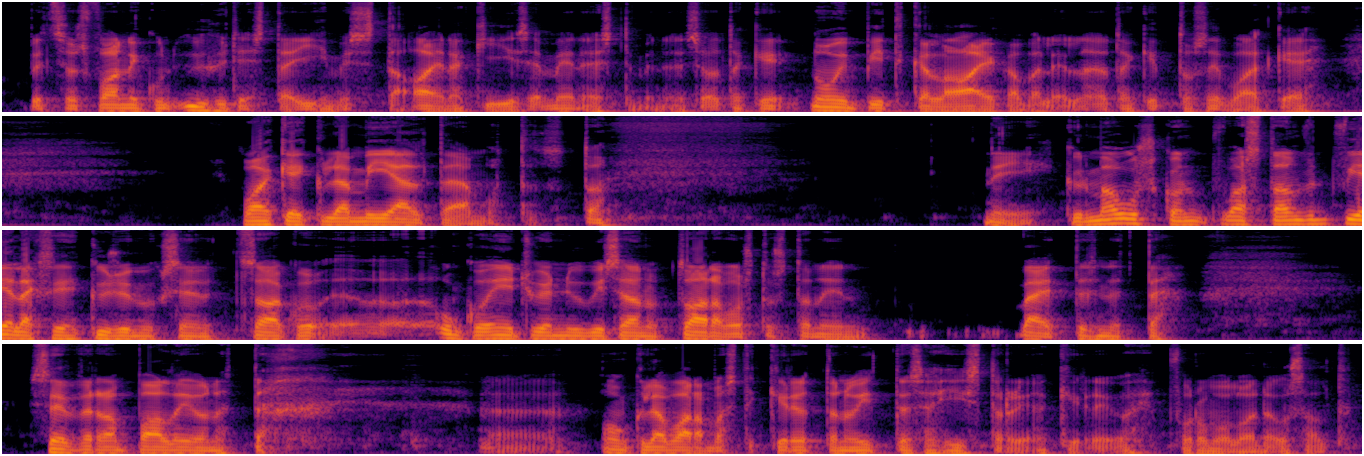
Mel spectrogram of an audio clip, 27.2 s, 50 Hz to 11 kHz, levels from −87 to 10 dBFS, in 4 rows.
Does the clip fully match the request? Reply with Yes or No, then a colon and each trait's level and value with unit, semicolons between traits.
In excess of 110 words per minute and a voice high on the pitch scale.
No: average, 120 wpm; very low, 90 Hz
